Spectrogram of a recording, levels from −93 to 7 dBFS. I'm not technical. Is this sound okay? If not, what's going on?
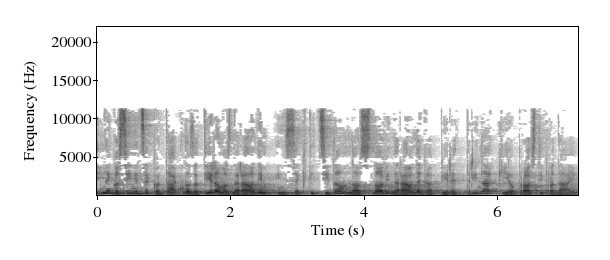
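No. The speech has MP3 compression damage from start to finish, and you can plainly hear it. The likely cause is that the file was squeezed hard to make it small. To save space, the encoder threw away everything above about 11.3 kHz, so the voice sounds dull and lacks its crisp top. It also dropped quiet detail that flickers in and out. That gives a watery, swirly edge, especially on s sounds.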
